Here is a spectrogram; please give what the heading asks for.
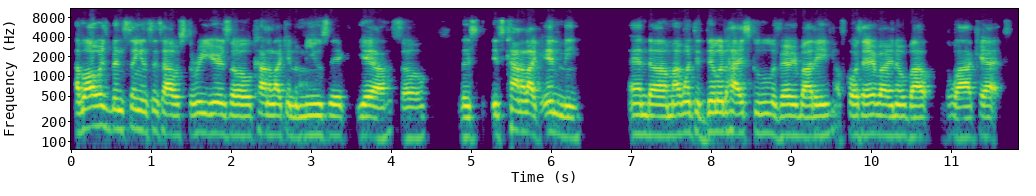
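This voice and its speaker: A man in his forties who grew up in the Bahamas, speaking as a guest musician in a relaxed, meandering way. His voice sits at an ordinary middle pitch. The sound is dull and lo-fi, as if slightly muffled. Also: moderate pace. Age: 40s. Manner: relaxed, rambling with many fillers. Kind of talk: casual interview chat.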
